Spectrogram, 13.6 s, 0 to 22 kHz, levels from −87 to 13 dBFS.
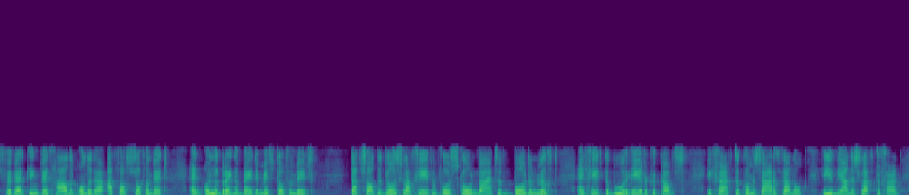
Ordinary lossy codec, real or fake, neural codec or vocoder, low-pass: none; fake; autoencoder, 22.05 kHz, a latent of 192 numbers a frame, VITS, trained on one speaker; 5.4 kHz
